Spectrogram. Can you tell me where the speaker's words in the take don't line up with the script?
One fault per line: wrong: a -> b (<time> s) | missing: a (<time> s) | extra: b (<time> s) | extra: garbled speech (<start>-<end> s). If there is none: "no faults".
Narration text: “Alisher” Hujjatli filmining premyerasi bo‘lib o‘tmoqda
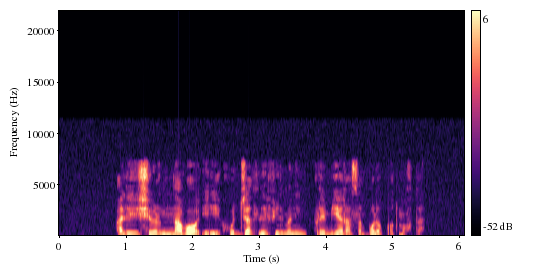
extra: Navoiy (1.8 s)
